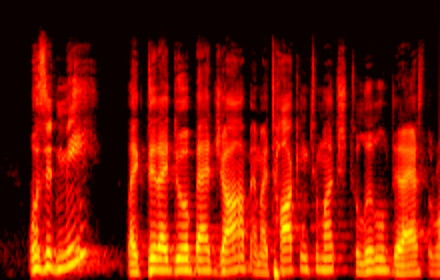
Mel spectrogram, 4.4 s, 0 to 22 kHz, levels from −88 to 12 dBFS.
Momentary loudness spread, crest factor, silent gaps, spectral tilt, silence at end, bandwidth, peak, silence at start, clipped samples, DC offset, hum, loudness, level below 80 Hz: 8 LU; 16 dB; none; -5.5 dB/octave; 0 s; 13 kHz; -4 dBFS; 0.3 s; under 0.1%; under 0.1%; none; -21 LUFS; -54 dBFS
